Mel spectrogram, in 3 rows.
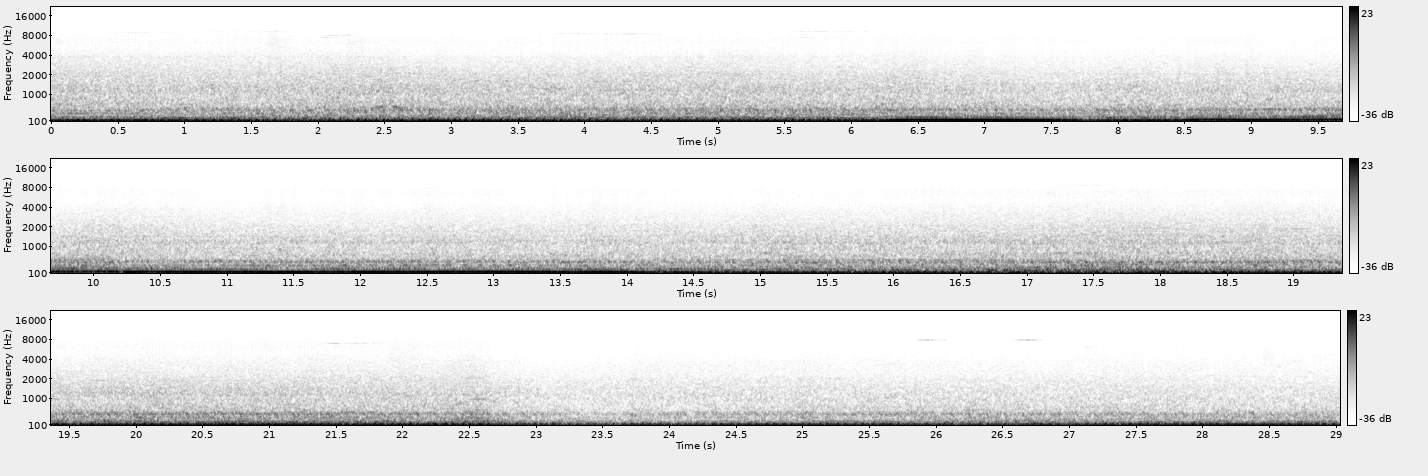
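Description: Lamborghini Huracán's V10 engine running at low revs as the car crawls along, a steady low drone. The pitch lifts a little for several seconds about a quarter of the way in, then settles back.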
